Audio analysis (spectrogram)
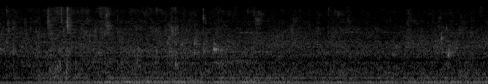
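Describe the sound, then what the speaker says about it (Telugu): Half a glass of water pours into a country chicken curry cooking in a pressure cooker, a steady soft splashing wash of liquid running throughout, fairly quiet and alone. "1/2 గ్లాస్ వాటర్ పోద్దామండి"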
